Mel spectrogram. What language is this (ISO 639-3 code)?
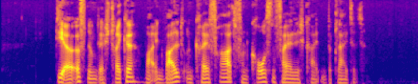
deu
